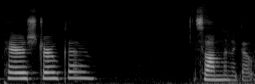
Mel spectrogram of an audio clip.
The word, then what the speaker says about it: Perestroika: Part 2, I think it's pronounced Perestroika.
